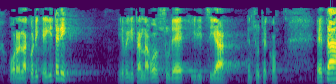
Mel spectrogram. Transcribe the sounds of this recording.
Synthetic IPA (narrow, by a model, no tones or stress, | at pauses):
o̞re̞lako̞ɾike̞ɣ̞it̪e̞ɾik | iriɣit̪and̪aɣ̞o̞suɾe̞iɾit͡siae̞nt͡sut̪e̞ko̰e̞t̪a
